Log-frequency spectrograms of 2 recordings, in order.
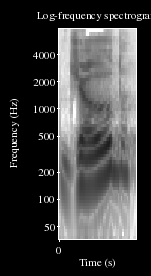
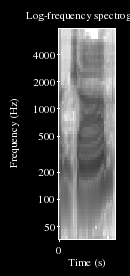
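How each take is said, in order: First: Said in the usual way. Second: Job said like the everyday word job; alternative pronunciation. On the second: Shown as a demonstration. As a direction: say Job to rhyme with rob. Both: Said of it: "depending on your pronunciation".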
